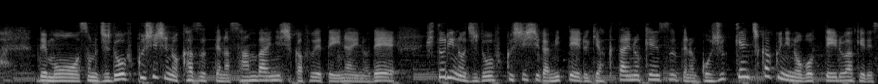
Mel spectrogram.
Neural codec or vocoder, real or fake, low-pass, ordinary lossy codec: none; real; 7.2 kHz; Opus, 32 kbps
